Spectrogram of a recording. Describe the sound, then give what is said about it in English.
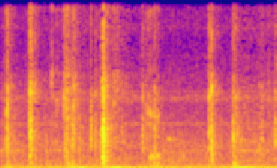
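Rapid, irregular clicking of keys on a computer keyboard as a woman types a reply during a Skype call, fairly steady throughout, with a low hum underneath and no voices. “All right, she's typing back now.”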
